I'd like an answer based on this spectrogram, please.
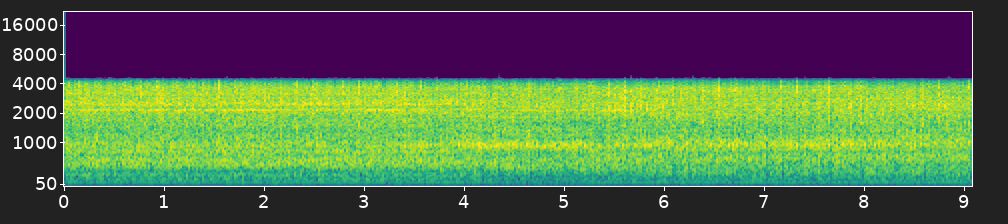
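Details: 1973 Buick LeSabre petrol V8 idling steadily with a light, quick ticking through the engine note; cause unknown.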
